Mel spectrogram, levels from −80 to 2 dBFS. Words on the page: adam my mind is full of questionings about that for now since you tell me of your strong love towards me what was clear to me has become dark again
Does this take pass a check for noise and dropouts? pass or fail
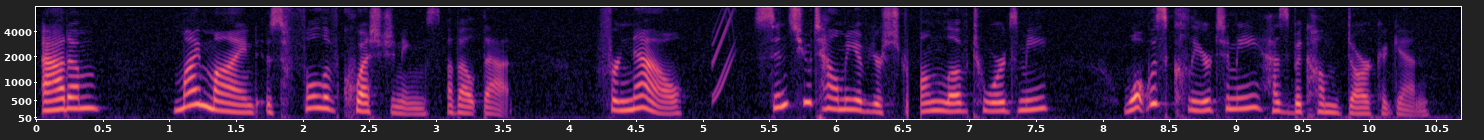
fail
